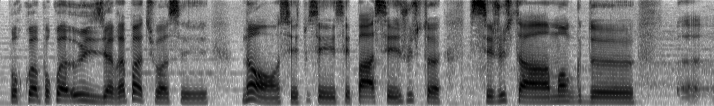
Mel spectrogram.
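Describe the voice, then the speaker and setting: A young man of Portuguese family chats casually on a live stream, thinking aloud in a somewhat high voice with a darkish tone. He stumbles, repeats himself and restarts often, laughing frequently along the way.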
